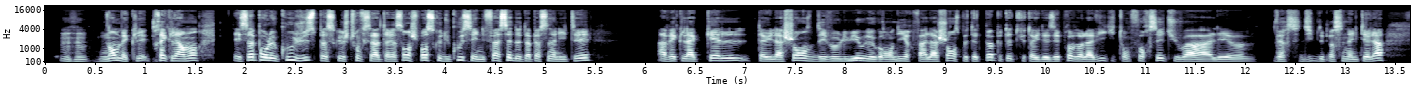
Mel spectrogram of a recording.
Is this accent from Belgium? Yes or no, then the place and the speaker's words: yes; Belgium; moved away; je suis belge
